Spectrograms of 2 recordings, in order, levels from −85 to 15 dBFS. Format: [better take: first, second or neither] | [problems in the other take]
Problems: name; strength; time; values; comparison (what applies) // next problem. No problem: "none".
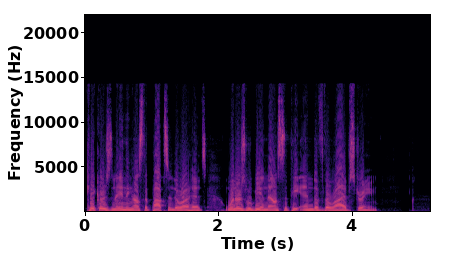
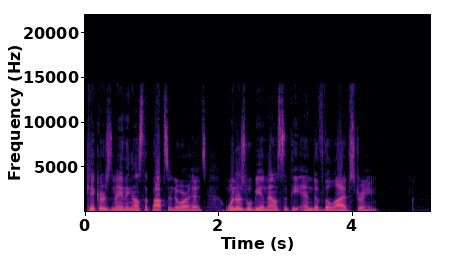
second | distortion; heavy; 17% of the sound clipped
